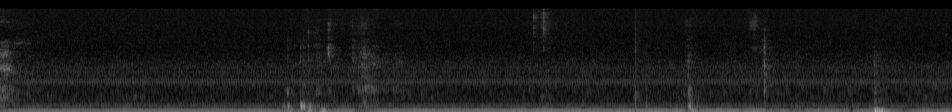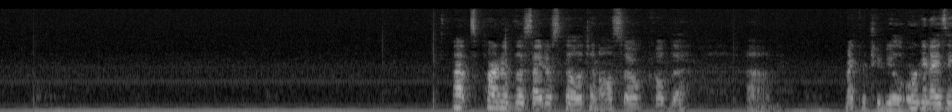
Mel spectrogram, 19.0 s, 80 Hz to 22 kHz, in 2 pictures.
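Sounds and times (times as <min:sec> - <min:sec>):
low electrical hum: 0:00.0 - 0:19.0.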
